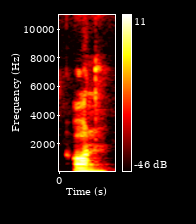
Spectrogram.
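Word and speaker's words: он: Kalau dia laki-laki on ya, on.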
